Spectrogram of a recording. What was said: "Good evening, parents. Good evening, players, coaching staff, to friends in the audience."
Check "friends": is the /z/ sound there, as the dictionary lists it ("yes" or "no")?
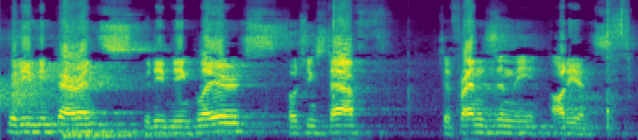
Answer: yes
